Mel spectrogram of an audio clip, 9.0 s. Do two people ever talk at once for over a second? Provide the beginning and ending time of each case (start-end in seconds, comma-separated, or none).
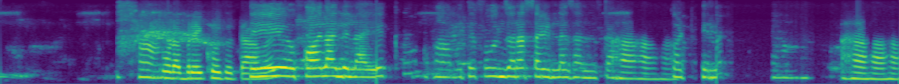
none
